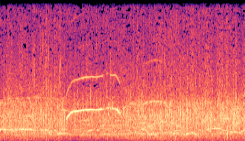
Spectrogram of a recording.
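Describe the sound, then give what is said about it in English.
Steady, dense recorded applause from the audience of a musical, a sustained wash of clapping with crowd noise, and a high whistle rising and holding briefly partway through. “That crowd loved it far more than ours did.”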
